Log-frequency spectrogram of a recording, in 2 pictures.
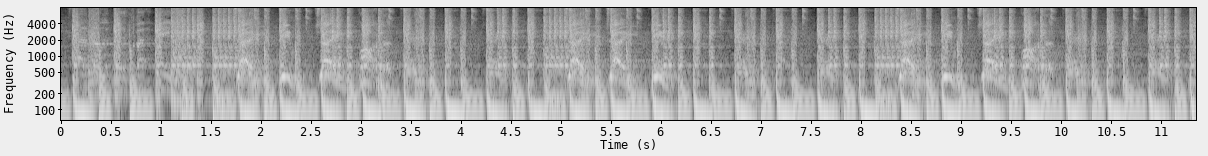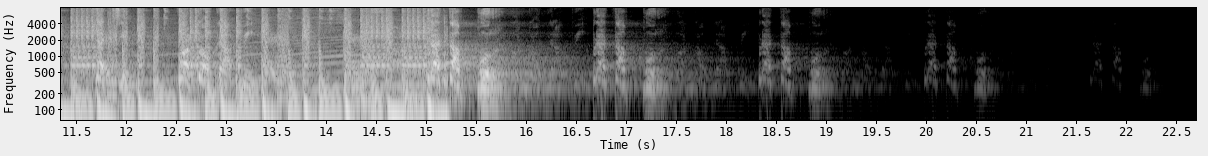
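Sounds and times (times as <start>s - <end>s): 
jump bass trance dance remix: 0.0s - 15.4s.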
